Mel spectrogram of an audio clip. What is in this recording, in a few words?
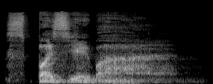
thanks, ru; Doom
